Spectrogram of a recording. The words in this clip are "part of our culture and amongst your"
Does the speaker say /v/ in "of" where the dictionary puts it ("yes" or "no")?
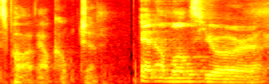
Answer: yes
